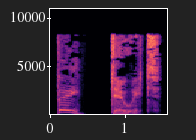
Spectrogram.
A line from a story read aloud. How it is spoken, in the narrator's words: Carver snapped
